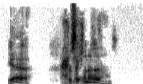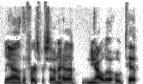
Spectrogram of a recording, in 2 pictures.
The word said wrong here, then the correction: Nyarlathotep: or how do you say that? – What? You're thinking of Bubba Hotep, that movie about the mummy. – Whatever. Anyway. – Oh, no, no, you're right. Nyarlathotep. Oh, yeah, yeah. Nyarlathotep.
